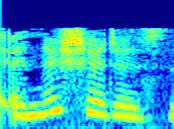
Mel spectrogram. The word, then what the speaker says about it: initiatives: 接下来我们要来谈谈的是 tia 这边中间的发音，tia 在 initiatives 里面呢是发 sh 的音，所以念起来是 initiatives。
